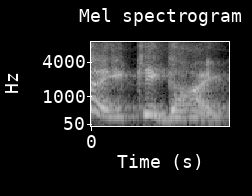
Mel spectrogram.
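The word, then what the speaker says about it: 生きがい: நீ இக்கிகாய் சொல்லும் பொழுது கண்டினியூஸா சிரித்து கொண்டிருக்க வேண்டும். அப்படி சிரித்து கொண்டு உன்னுடைய அந்த ஜோக்கர் கிரின் மாதிரி இழுத்து கொண்டிருக்கும் போது உன்னுடைய வார்த்தைகள் வந்தால்தான் இக்கிகாயை சரியாக சொன்னாய் என்ற அர்த்தம் அப்படிங்கிறாங்க.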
